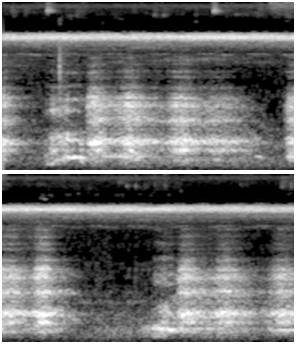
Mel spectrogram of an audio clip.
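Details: Wild howler monkeys near the Belize River at Teakettle, Belize, giving deep, throaty roars that swell and fade in repeated waves, over a constant high-pitched insect drone.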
